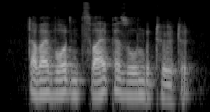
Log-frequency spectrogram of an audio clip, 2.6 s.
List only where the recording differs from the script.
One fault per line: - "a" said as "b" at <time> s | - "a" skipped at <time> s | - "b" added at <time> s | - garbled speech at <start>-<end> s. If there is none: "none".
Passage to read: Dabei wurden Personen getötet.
- "zwei" added at 1.0 s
